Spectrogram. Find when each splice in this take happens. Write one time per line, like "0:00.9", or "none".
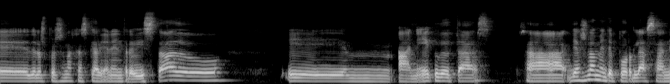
none

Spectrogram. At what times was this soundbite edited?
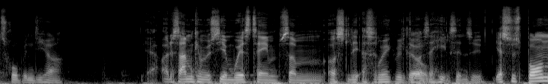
0:03.8

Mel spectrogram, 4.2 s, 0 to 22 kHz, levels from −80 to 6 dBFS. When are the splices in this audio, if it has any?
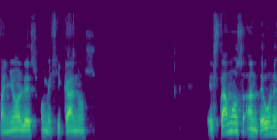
none

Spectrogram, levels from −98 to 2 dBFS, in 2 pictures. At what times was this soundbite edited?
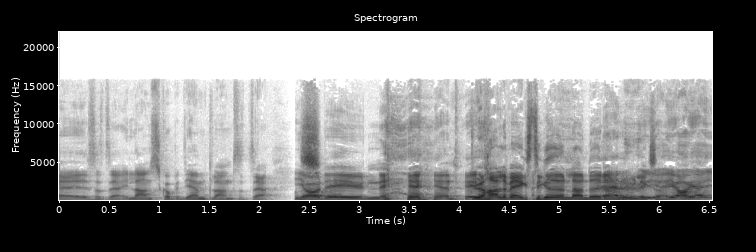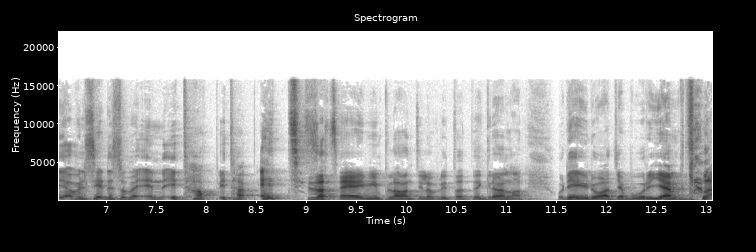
0:02.4

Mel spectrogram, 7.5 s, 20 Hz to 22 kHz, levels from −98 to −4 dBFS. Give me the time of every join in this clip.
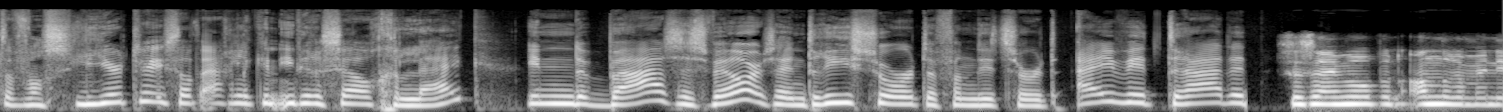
0:06.2

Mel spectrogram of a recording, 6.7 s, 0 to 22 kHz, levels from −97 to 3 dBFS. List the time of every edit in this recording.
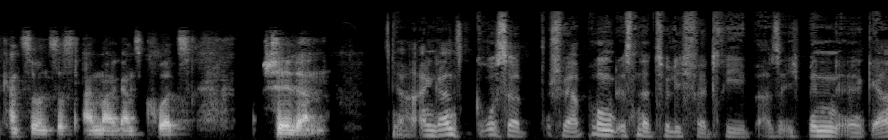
none

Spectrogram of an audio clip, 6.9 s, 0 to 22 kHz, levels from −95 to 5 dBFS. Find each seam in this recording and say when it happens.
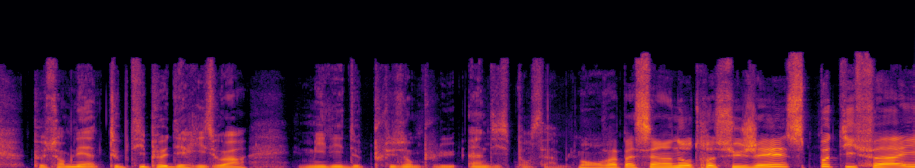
none

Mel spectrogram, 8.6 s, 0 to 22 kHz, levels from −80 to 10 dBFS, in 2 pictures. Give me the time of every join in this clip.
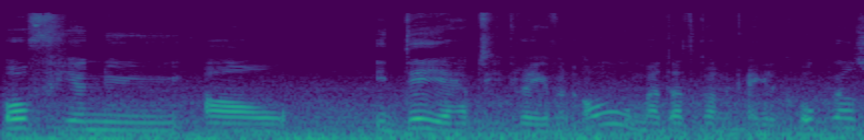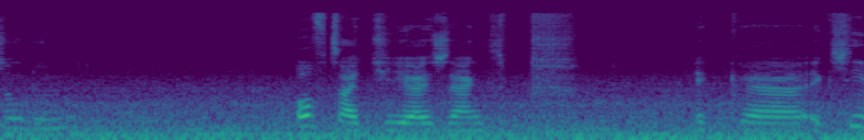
none

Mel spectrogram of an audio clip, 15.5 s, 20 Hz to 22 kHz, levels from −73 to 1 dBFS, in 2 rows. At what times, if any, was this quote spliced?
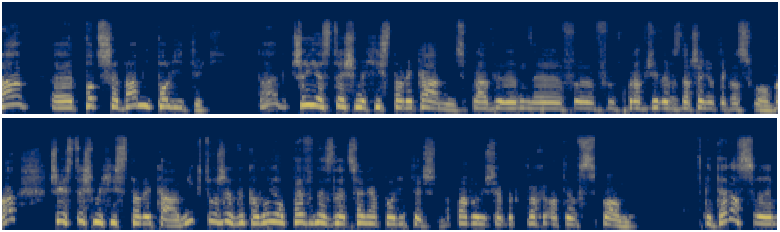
0:12.9

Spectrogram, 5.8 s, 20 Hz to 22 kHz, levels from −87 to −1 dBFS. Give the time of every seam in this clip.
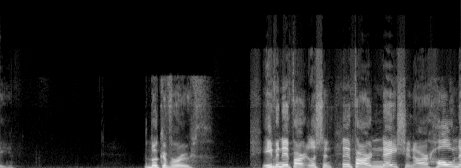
0:03.1
0:04.3

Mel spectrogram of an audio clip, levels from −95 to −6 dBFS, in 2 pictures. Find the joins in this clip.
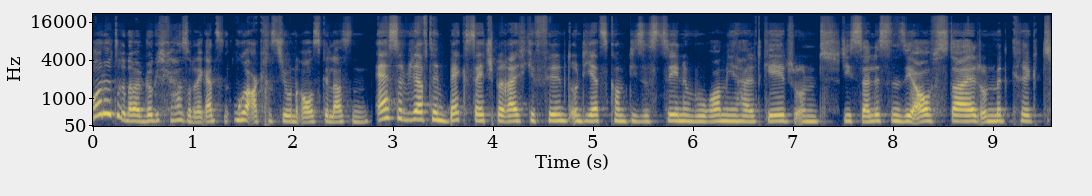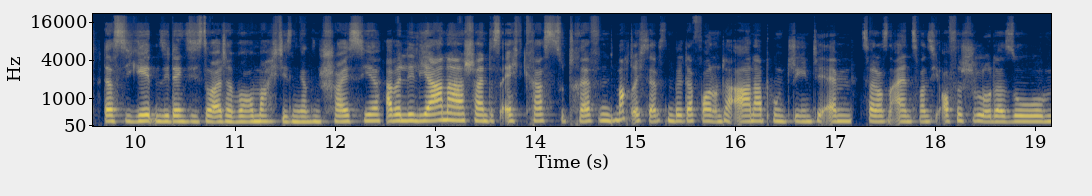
0:14.8

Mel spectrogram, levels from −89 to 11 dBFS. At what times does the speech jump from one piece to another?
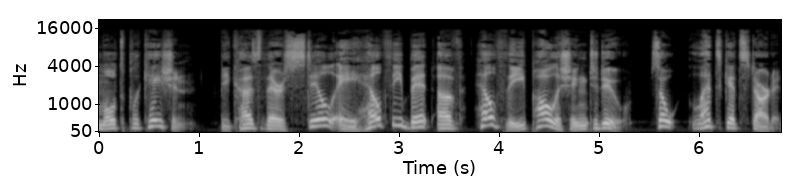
none

